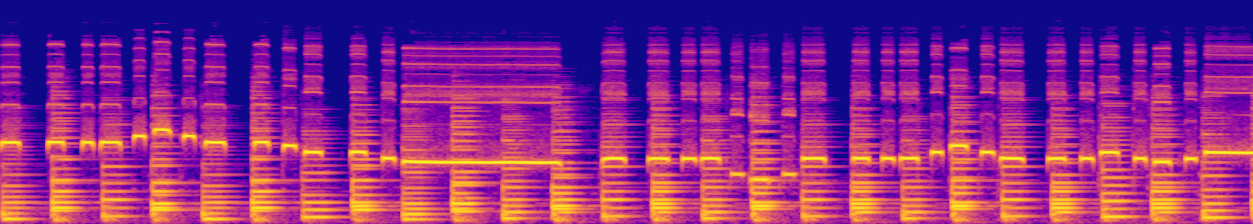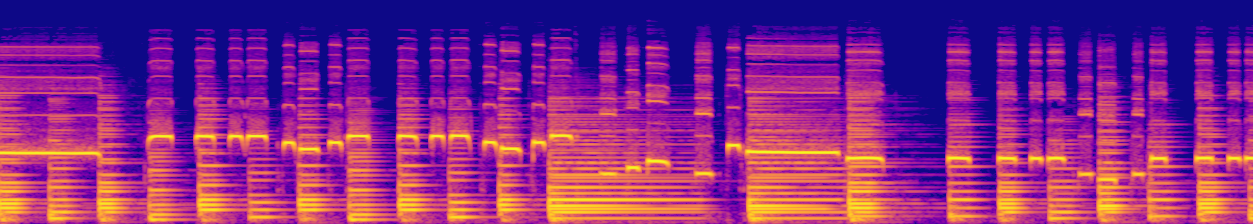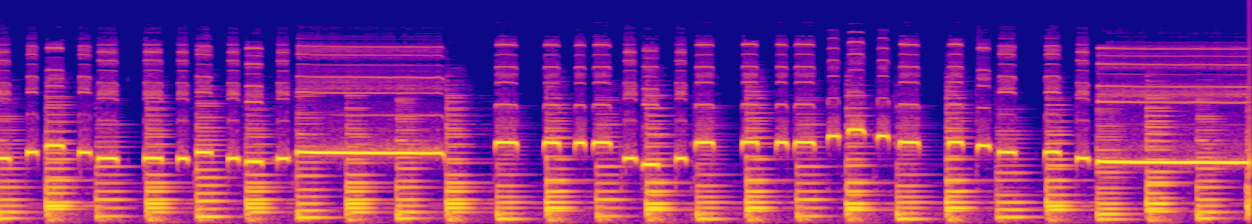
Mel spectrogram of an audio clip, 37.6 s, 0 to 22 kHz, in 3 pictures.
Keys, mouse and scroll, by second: 0.0 click, 1.0 scroll up 1, 1.5-3.0 middle drag, 3.0-5.8 drag, 5.8-8.4 middle drag, 8.4-10.6 drag, 11.5-14.6 middle drag, 14.7 click, 14.9-17.0 drag, 17.0 e, 21.0 click, 24.7-27.9 drag, 31.5-33.7 middle drag, 33.7 s, 35.9 ctrl+a.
